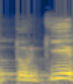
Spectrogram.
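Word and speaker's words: Türkiye: इसका नाम आप देखेंगे, टर्की से क्या कर दिया गया? तुर्की है, याद रखिए, तुर्की कर दिया गया, TURKIYE। स्पेलिंग जरूर देखिएगा, आप इसको तुर्की प्रोनाउंस करेंगे।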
